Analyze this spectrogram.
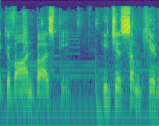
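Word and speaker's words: Givon: public with his name, Gavon Busby. It's G-I-V-O-N, I hope I'm pronouncing it the right way. Gavon Busby.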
